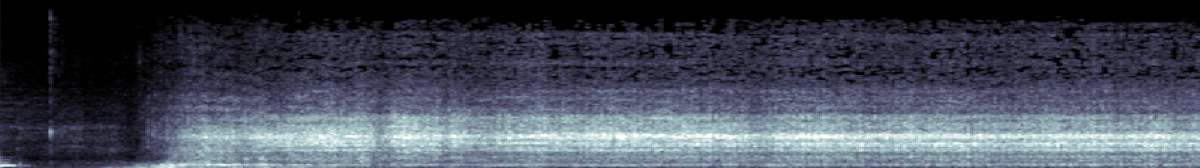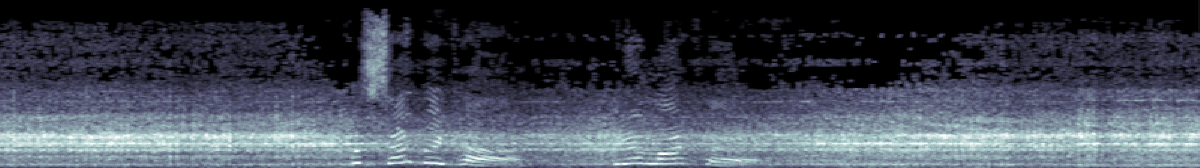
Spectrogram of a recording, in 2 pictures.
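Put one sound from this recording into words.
A blender motor whirs loudly and steadily.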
